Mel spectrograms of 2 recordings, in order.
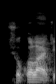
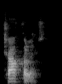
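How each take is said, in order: First: "chocolate" in Portuguese, every syllable sounded: sho-ko-la-tchi; quick but syllabic. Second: "chocolate" squeezed to two syllables, CHOK-lut; English "chocolate", punched first syllable, swallowed ending; English pronunciation. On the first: Teacher showing the word stays divided, quick four-syllable "chocolate". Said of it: "Mesmo que você fale rápido". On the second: Teacher contrasting with Portuguese, compact English "chocolate". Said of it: "olha como é que eu vou falar". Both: Shown as a demonstration.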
